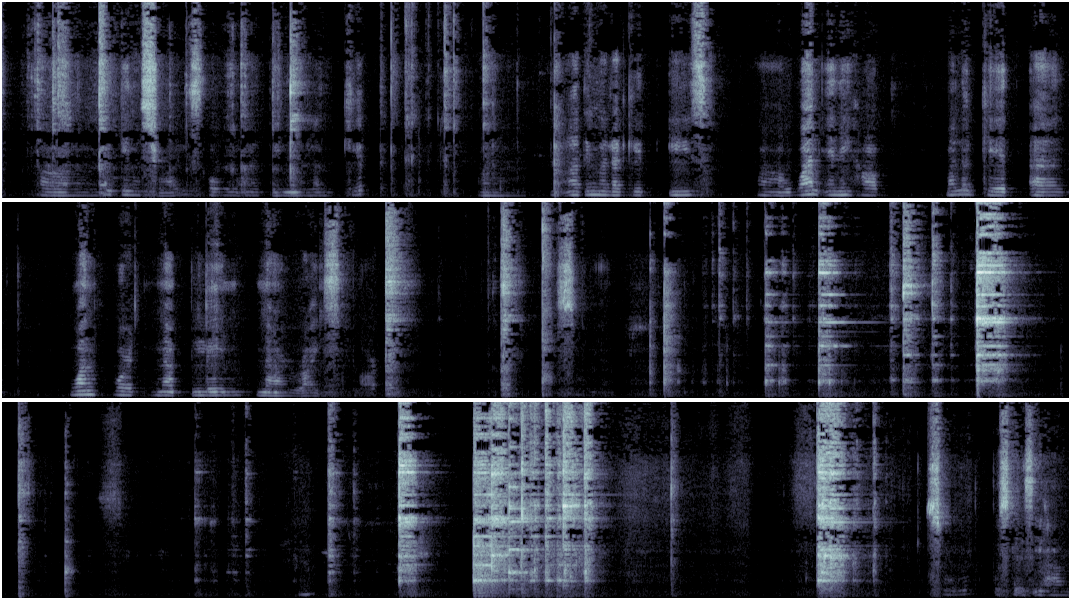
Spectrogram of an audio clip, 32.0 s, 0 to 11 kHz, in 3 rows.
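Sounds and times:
metal cups clinking against bowl: 0:17.3 - 0:20.8, 0:24.6 - 0:27.3, 0:29.5 - 0:30.1.

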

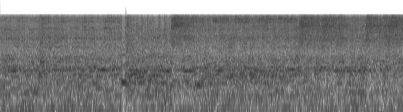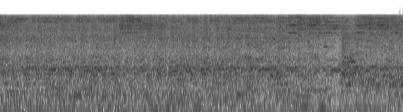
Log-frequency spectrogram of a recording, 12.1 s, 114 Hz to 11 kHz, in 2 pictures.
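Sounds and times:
drums and cymbals struck fast: 0:00.0 - 0:12.0
live metal band playing: 0:00.0 - 0:12.0.

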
